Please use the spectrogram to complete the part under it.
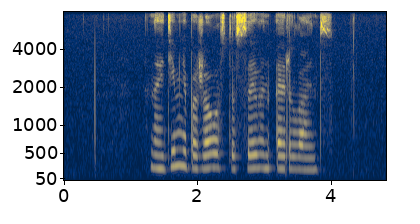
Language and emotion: Russian, neutral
